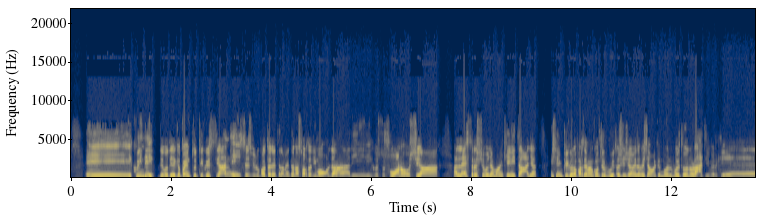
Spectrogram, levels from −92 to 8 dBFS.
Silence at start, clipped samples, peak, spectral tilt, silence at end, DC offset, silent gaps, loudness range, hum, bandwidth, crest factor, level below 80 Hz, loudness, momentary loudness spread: 0.3 s; under 0.1%; -2 dBFS; -6 dB/octave; 0 s; under 0.1%; none; 2 LU; none; 8.2 kHz; 16 dB; -68 dBFS; -17 LUFS; 10 LU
